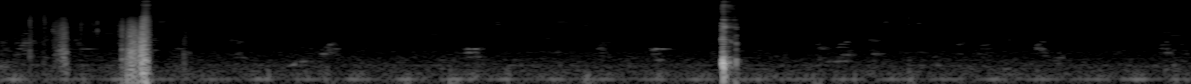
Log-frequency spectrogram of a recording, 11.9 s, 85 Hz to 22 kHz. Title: hiccups video 2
